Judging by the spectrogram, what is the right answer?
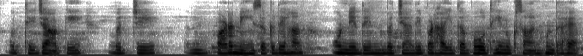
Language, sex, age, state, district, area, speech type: Punjabi, female, 45-60, Punjab, Kapurthala, urban, spontaneous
